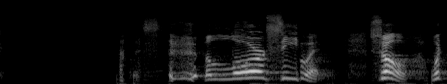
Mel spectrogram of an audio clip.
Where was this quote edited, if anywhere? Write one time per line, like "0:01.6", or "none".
0:01.3
0:02.7
0:03.0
